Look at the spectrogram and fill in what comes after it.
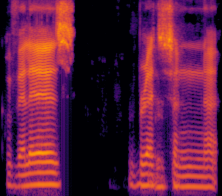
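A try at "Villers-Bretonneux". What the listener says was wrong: The X isn't pronounced. It's different. No, it's not O.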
